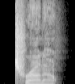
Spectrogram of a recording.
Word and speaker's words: Toronto: Yeah, most people here kind of call it Toronto. Like Toronto. They don't emphasize the T's as much as you would think.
